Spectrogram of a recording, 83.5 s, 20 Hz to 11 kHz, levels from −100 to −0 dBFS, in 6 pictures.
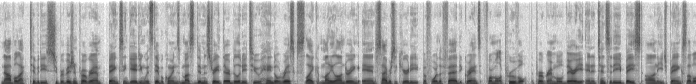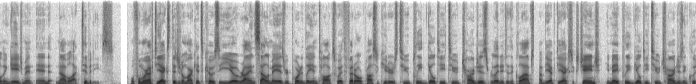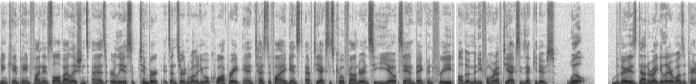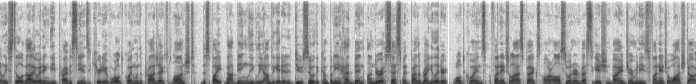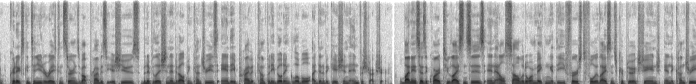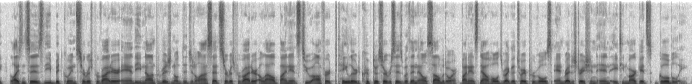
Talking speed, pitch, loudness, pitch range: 165 wpm, 90 Hz, -27 LUFS, 85-95 Hz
